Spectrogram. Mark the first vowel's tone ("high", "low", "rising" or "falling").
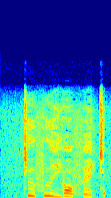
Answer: falling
